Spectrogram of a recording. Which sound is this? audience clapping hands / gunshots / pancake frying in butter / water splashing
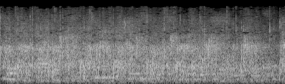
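audience clapping hands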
